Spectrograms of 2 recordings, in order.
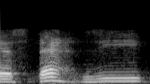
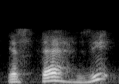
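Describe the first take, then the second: First: The word ends with a long 'ee' vowel. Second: The word ends with a glottal stop.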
